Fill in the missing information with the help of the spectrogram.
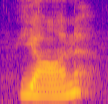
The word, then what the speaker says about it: yawn: Yawn, Y-A-W-N, like yawn. That A-W in the middle, you pronounce it like a short O. Ah, ah. So, ah, yawn, yawn. And forget that there's a W there. Don't try to pronounce the W at all, or it will sound funny. Just yawn, yawn, as if it were Y-O-N, yawn.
